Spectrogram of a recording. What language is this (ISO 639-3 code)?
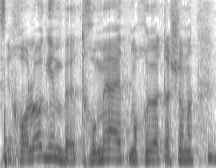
heb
